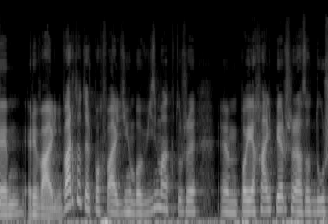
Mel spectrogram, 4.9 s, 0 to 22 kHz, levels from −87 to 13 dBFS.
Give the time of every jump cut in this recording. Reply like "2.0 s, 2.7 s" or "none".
0.9 s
